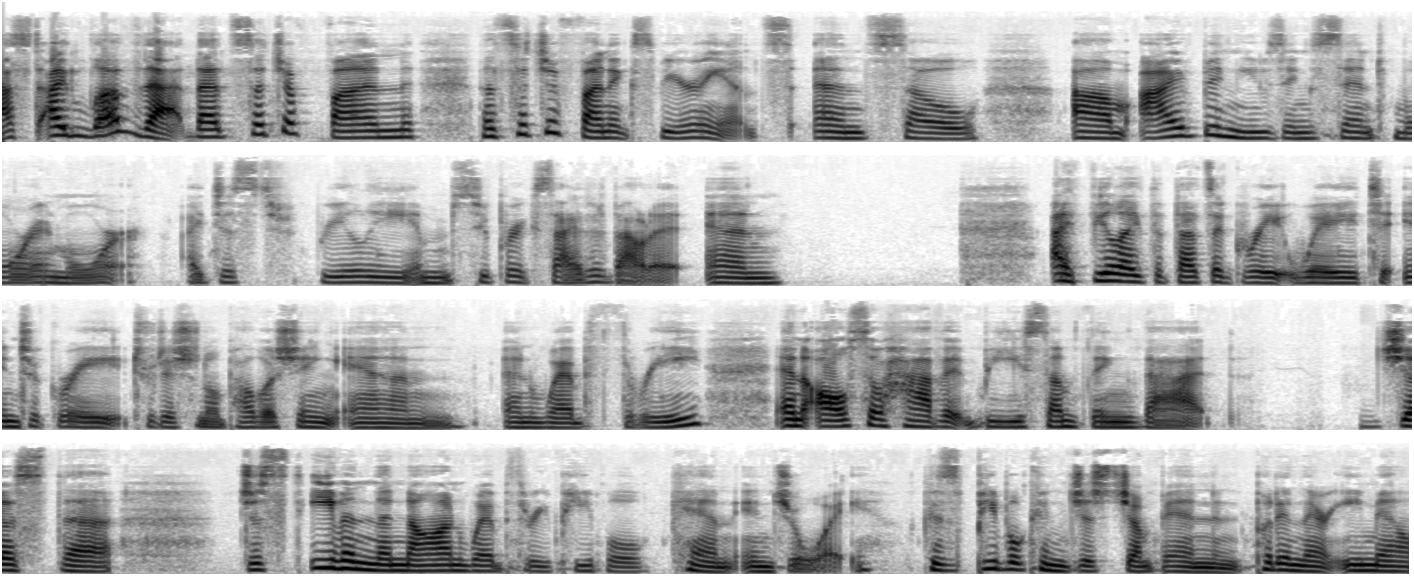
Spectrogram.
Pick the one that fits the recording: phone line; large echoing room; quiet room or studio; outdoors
quiet room or studio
